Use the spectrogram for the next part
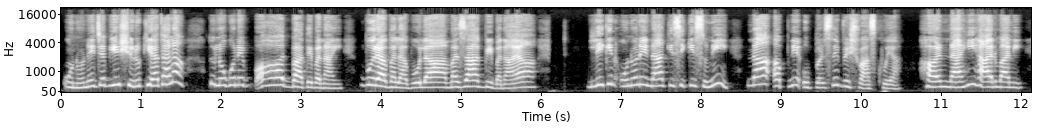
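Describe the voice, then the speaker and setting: A woman voicing a gentle but determined young daughter-in-law in a moral story, earnest and coaxing. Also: high-pitched, expressive, measured pace, no room sound, studio quality. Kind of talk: animated Hindi moral-story voice acting.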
